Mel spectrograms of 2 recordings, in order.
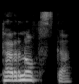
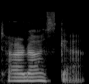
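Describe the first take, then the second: First: It is said with a Polish accent. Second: It is said with an American accent.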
